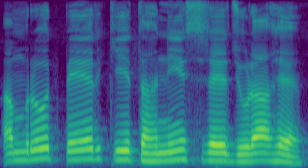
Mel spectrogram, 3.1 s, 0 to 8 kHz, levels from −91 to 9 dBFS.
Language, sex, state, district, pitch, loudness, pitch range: Hindi, male, Arunachal Pradesh, Longding, 145 Hz, -15 LUFS, 135-160 Hz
